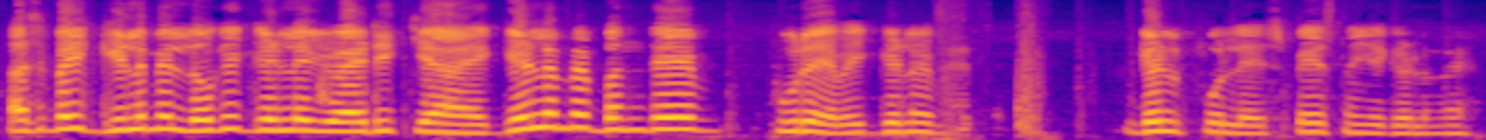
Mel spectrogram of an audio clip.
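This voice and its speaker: A man streaming a game with friends, chatting casually and calling out to his teammates with excitement. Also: sits high, a little fast. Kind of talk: casual gameplay chat.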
